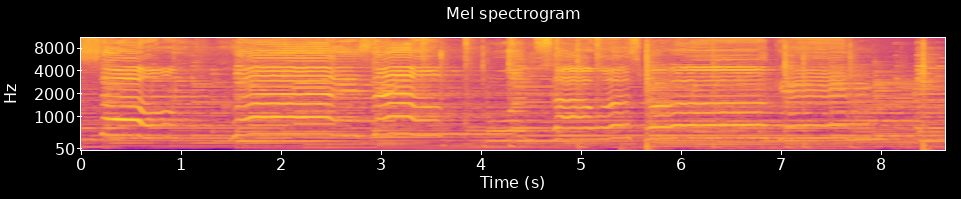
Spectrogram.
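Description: Live worship band playing a gospel worship song: singers on microphones sing held notes over band accompaniment that includes electric guitar.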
